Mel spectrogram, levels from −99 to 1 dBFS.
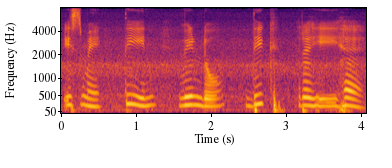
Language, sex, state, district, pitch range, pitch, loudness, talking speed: Hindi, female, Bihar, West Champaran, 180-235 Hz, 215 Hz, -16 LUFS, 90 wpm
